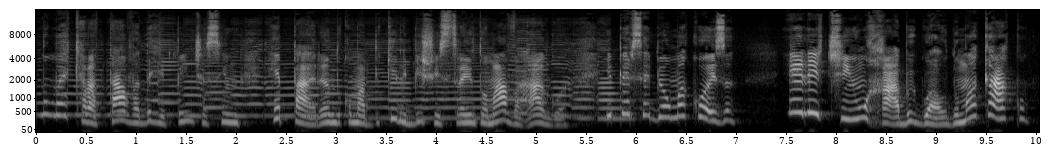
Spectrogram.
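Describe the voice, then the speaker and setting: A woman with a Brazilian accent telling stories to children in a playful, expressive, inviting fireside storytelling manner. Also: medium pitch, moderate pace. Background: music.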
